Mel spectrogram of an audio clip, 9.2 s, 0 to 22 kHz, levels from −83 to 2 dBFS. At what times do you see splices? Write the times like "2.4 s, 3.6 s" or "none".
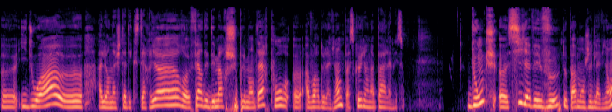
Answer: none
